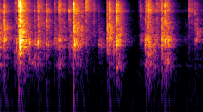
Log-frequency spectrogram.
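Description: Crinkling and clicking of a plastic shampoo bottle and its packaging being worked by hand, a quick irregular series of crackles, as a hard-to-open cap or seal is pried at.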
